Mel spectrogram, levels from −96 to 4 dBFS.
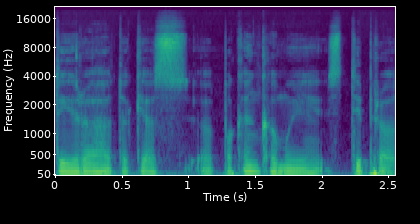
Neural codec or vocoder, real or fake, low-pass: vocoder, 44.1 kHz, 128 mel bands every 256 samples, BigVGAN v2; fake; 19.8 kHz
